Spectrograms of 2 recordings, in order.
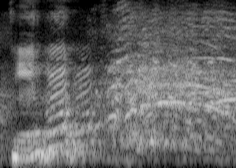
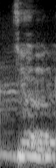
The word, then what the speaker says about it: Jho: Bacanya apa? Jeho? Bukan. Ini namanya adalah Kak Jo.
